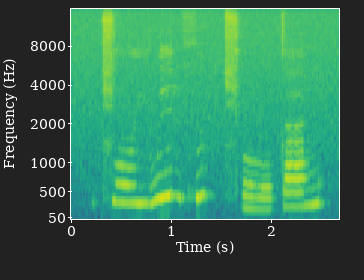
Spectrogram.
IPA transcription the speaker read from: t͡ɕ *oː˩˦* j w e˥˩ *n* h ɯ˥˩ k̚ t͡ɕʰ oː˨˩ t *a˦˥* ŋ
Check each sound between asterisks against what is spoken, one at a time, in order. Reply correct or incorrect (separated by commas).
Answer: incorrect, correct, correct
